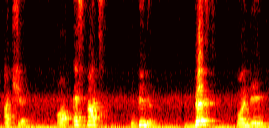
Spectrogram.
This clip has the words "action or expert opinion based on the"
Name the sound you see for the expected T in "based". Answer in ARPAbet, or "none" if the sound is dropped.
T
